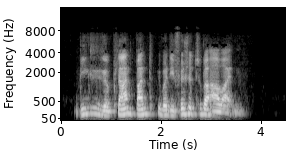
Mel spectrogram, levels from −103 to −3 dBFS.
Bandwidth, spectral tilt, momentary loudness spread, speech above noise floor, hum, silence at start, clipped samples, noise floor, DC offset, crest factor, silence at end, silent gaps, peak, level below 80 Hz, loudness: 7.8 kHz; -7 dB/octave; 10 LU; over 67 dB; none; 0.3 s; under 0.1%; under -90 dBFS; under 0.1%; 20 dB; 0.9 s; none; -4 dBFS; -68 dBFS; -23 LUFS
